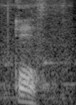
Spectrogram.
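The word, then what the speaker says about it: ق: Bismillahirrahmanirrahim Qul huwallahu ahad ini huruf qof qof nih KL bukan Kaf bukan KL ya kalau Kof itu nih ujung lidah pangkal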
